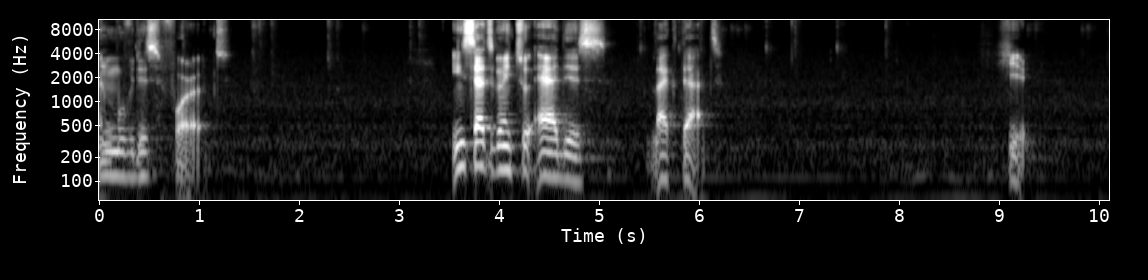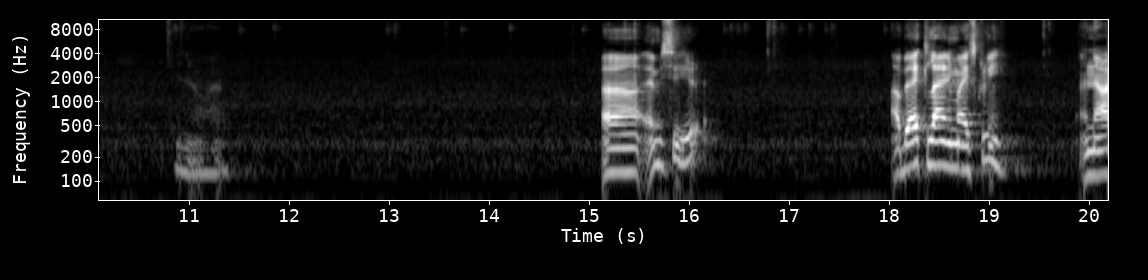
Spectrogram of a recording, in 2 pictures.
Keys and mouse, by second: 0.2 right click, 1.4 ctrl+z, 2.1 |, 3.5 middle click, 4.1 right click, 5.2 right click, 5.6 right click, 6.5 right click, 7.2 right click, 10.6 g.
